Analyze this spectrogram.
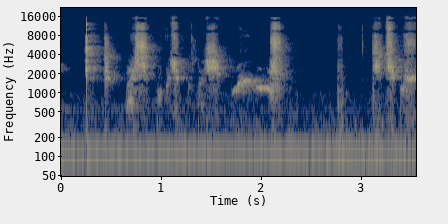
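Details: Talking pet budgerigar in a fast stream of scratchy, clicking chatter with one short rising whistled note in the middle, over a constant low hum.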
